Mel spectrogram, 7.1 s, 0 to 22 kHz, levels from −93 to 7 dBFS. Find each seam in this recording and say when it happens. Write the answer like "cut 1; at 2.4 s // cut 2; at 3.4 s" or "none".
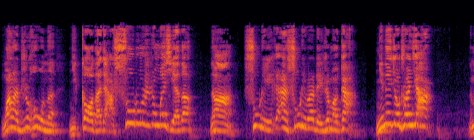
cut 1; at 3.0 s // cut 2; at 5.5 s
